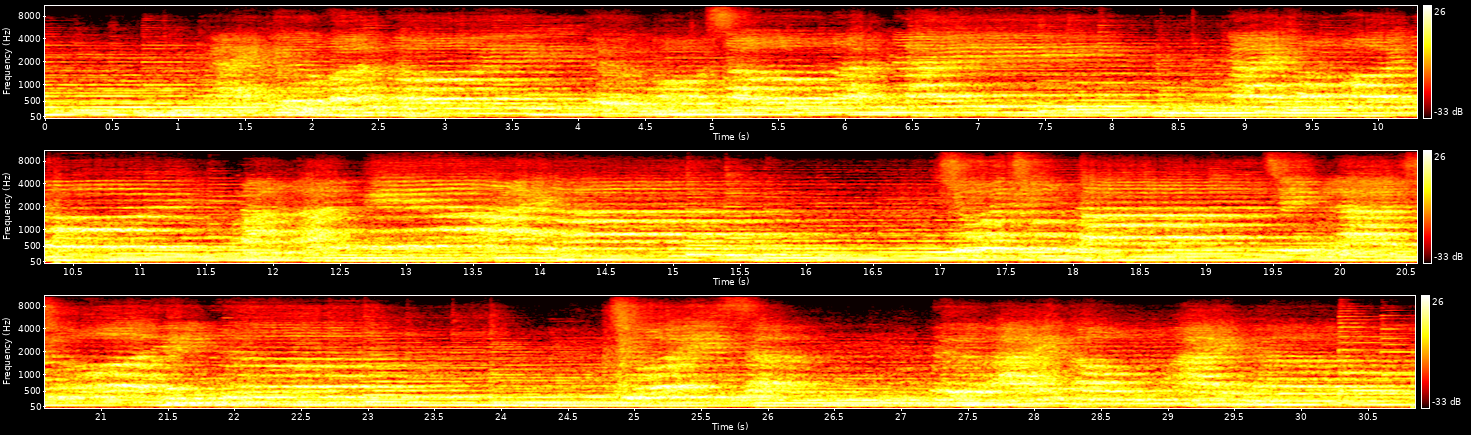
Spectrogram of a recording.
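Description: Church choir singing a hymn over a steady instrumental accompaniment, with held notes that change about every second.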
